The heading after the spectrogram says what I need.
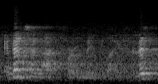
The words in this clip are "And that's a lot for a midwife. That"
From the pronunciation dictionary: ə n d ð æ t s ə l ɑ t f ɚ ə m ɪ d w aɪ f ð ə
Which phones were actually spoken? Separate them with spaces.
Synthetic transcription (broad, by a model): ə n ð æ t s ə n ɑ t f ɚ ə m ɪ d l aɪ f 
